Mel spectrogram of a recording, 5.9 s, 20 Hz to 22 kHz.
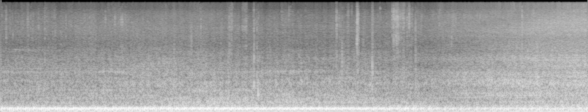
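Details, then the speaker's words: Honda Civic with eBay turbo kit, new Mostplus injectors, Kemso 340lph fuel pump, OBD1 ECU with base map, just fired up: steady even low burble, no knocks or misses; normal idle. "the injectors are working everything's going as should"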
